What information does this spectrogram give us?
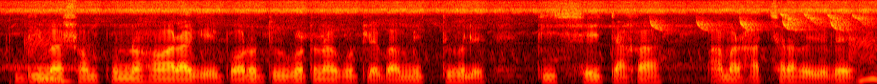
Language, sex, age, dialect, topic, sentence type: Bengali, male, 18-24, Northern/Varendri, banking, question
